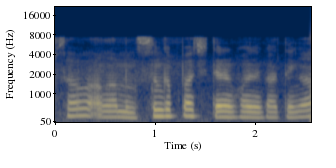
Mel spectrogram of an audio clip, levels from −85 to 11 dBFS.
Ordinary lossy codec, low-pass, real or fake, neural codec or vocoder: none; 7.2 kHz; real; none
